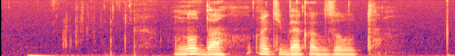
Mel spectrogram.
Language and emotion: Russian, neutral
